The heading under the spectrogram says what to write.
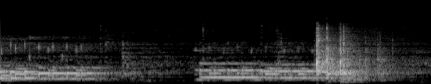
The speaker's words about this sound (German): Und der Benutzer ruft die 2003 an, die auf dem SNOM-Telefon angemeldet ist. So, das normale SNOM-Blubbern.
